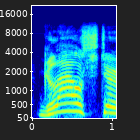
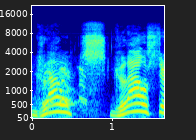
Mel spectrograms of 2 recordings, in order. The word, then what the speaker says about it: Gloucester: Glouster. There's no H in it. No way. Glouster. Is that the same way you pronounce the main one up there?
